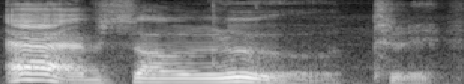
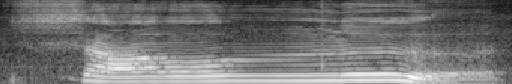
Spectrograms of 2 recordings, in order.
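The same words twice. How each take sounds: First: "absolutely" said slowly and carefully. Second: "absolutely" stretched very slowly; slow syllable-by-syllable. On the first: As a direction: drag out "absolutely" on purpose. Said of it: "이렇게 느리게 발음할 수가 없어요". (느리게 발음) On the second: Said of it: "이렇게 한다고 그랬잖아요". (아주 느리게 또박또박) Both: Shown as a demonstration.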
